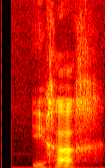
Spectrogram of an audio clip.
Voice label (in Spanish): uspanteko semilla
